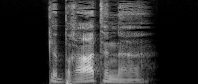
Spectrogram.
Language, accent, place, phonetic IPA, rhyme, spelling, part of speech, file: German, Germany, Berlin, [ɡəˈbʁaːtənɐ], -aːtənɐ, gebratener, adjective, De-gebratener.ogg
- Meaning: inflection of gebraten: 1. strong/mixed nominative masculine singular 2. strong genitive/dative feminine singular 3. strong genitive plural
